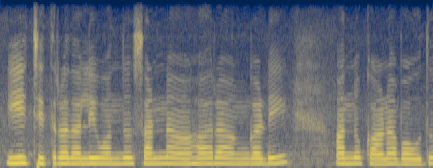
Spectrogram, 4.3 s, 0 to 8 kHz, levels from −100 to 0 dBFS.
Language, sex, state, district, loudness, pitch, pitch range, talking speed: Kannada, female, Karnataka, Koppal, -14 LUFS, 255 Hz, 250-260 Hz, 110 wpm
